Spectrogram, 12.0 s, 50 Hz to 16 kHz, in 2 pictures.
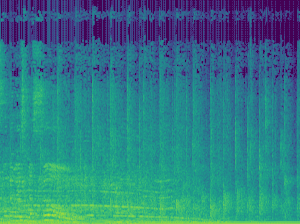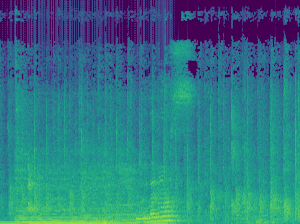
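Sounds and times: strummed guitar: 6.2 - 9.0.

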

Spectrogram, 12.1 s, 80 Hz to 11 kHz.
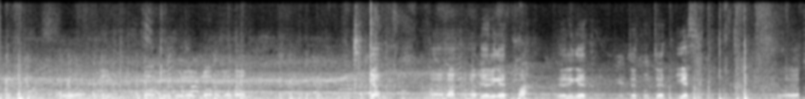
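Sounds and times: football thuds: 0.0 - 0.6, 10.0 - 11.5.

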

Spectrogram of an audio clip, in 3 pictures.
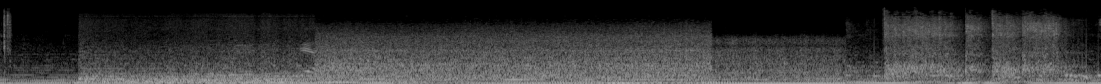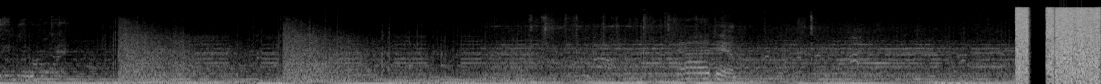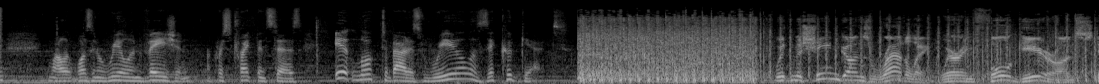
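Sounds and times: rapid gunshots and bangs: 8.8 - 10.7, 27.8 - 33.0
white-noise static burst: 21.2 - 22.0.

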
